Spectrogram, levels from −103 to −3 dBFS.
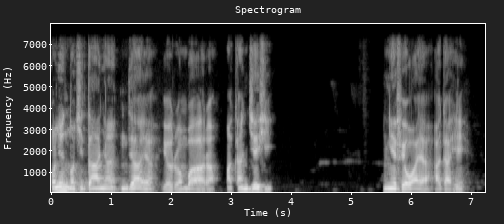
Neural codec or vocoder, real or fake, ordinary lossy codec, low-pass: none; real; none; 7.2 kHz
